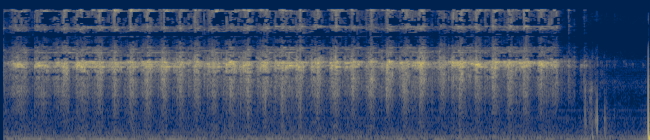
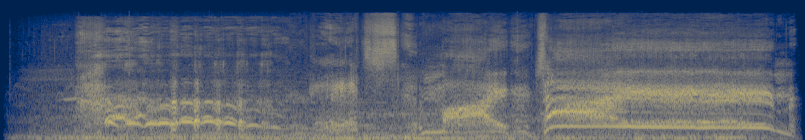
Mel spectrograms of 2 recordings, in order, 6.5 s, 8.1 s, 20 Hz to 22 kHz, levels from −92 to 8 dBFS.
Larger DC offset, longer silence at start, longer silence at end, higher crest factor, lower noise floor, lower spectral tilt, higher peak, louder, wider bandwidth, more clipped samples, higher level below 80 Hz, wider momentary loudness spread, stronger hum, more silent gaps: neither; about the same, 0.05 s vs 0.1 s; first, 0.65 s vs 0.1 s; about the same, 18 dB vs 14 dB; first, -52 dBFS vs -40 dBFS; second, 0 dB/octave vs -3.5 dB/octave; first, 0 dBFS vs -6 dBFS; first, -15 LUFS vs -19 LUFS; about the same, 17 kHz vs 16 kHz; neither; second, -52 dBFS vs -36 dBFS; second, 5 LU vs 11 LU; neither; neither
